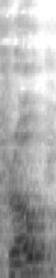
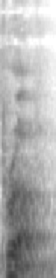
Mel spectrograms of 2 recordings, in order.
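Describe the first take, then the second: First: The first syllable has a full vowel sound. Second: The first syllable has almost no vowel sound. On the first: The speaker calls it wrong. "it's not pro" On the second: The speaker calls it right. "it is pr"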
